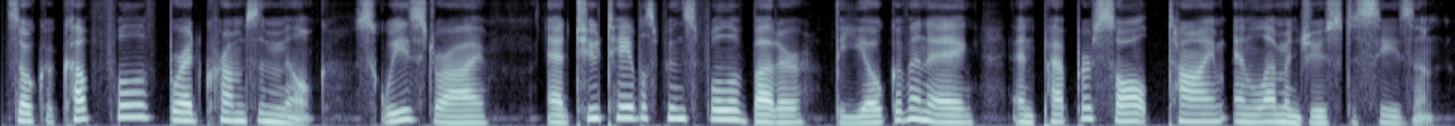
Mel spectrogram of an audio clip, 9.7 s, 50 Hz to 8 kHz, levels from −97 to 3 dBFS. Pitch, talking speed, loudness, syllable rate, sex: 185 Hz, 180 wpm, -18 LUFS, 4.6 syllables/s, female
